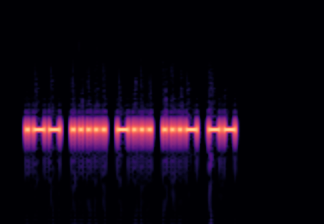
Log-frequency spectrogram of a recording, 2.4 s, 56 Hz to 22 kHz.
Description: Morse code, heard as a keyed tone, about 41 wpm, 700 Hz. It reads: W5BVM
